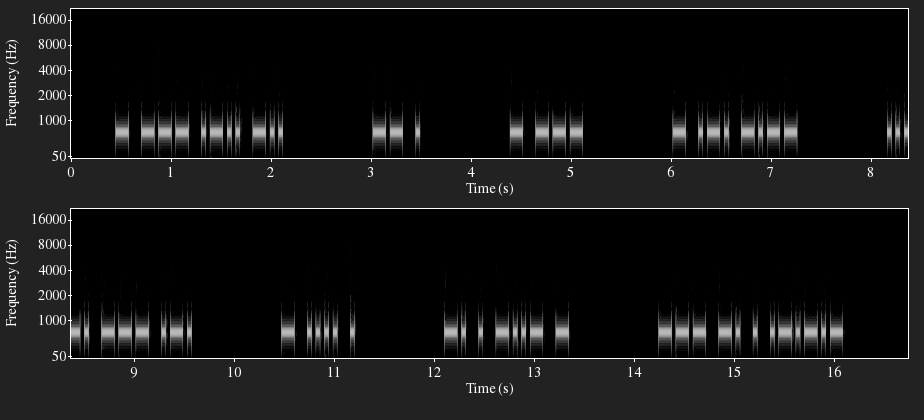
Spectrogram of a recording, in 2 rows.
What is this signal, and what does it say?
Morse code, heard as a keyed tone, about 28 wpm, 700 Hz. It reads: TOLD ME TO TRY FOR THE NEXT ONE.
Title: 3x Word-Spacing - Sentences from Top 400 Words - 28wpm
